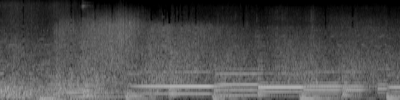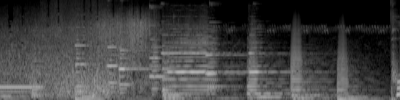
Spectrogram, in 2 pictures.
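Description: Cartoon background music of stepping melodic notes, with a hissing rush of water spray over the first seven seconds or so as a whale's spout showers down. Near the end the music carries on with two sharp taps.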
